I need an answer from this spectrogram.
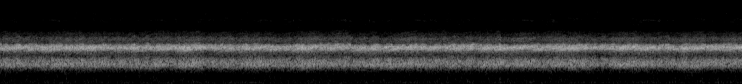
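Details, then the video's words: Chorus of frogs at a pond on a horse pasture, recorded on a Zoom 6. Overlapping shrill trills merge into one steady, vibrating drone with no gaps, the only sound present. "Frogs singing"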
